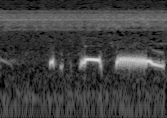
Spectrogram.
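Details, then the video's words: Tekukur, the spotted dove, calling in 'pokal tanggung' style: two soft short notes, a level sustained coo, then a longer trembling coo that slides downward, all mid-pitched over a constant background hiss. "SUARA PANGGILAN BURUNG TEKUKUR POKAL TANGGUNG"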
